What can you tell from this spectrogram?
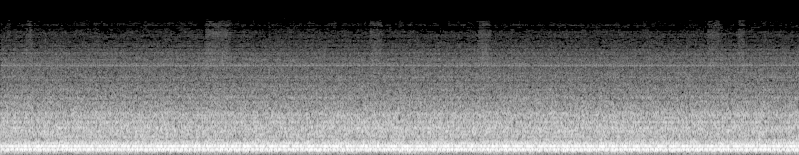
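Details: A steady low mechanical hum with a constant drone runs throughout, and no animal calls stand out.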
